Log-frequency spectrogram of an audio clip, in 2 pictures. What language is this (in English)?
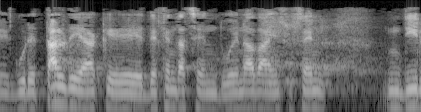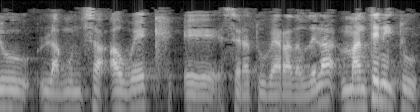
Basque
